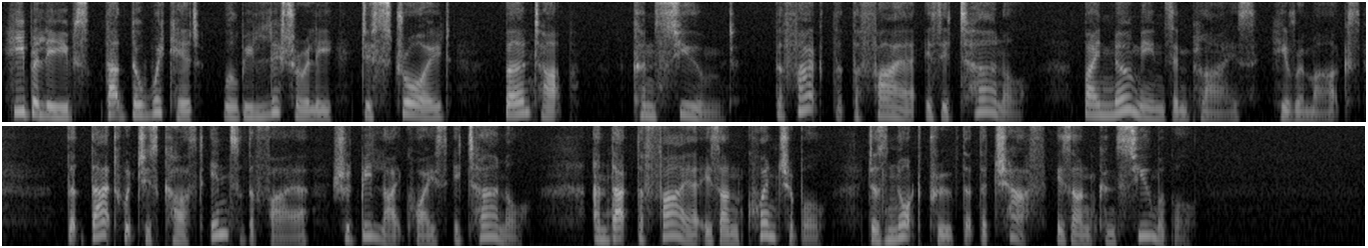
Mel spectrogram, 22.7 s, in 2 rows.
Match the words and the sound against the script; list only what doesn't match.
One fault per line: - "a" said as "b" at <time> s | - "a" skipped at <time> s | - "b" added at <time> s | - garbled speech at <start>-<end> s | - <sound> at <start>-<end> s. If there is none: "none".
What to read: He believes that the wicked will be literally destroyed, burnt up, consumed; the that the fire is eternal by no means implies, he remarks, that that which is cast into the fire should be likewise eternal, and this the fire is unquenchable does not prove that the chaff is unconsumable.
- "fact" added at 6.5 s
- "this" said as "that" at 16.4 s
